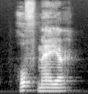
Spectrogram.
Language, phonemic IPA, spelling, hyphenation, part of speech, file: Dutch, /ˈɦɔfˌmɛi̯.ər/, hofmeier, hof‧mei‧er, noun, Nl-hofmeier.ogg
- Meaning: 1. mayor of the palace, steward, majordomo (steward of the Merovingian kings) 2. steward, intendant, majordomo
